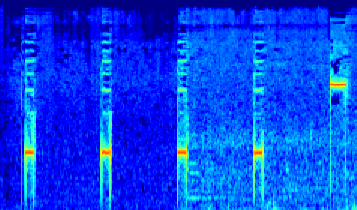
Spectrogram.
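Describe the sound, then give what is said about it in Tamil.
Radio time signal: four short, evenly spaced electronic pips a second apart, then a final longer, higher-pitched beep marking the start of the hour, clear and prominent over a faint background hiss. “சில பிப் ஒலிகள் ஒலிக்க விடப்படும் கடைசியாக ஒலிக்கும் அந்த நீண்ட பிப் ஒலி மணித்தியாலத்தின் ஆரம்பம் என்று பொருள்”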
